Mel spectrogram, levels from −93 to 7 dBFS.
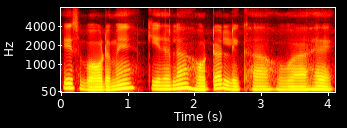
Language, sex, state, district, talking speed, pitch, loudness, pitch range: Hindi, male, Jharkhand, Ranchi, 115 wpm, 115 Hz, -18 LUFS, 105-140 Hz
